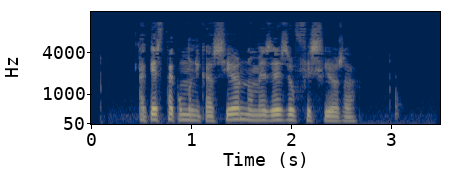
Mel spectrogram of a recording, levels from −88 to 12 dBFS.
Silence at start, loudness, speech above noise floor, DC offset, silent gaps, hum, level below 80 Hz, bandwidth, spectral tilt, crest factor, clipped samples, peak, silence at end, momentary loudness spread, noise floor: 0.5 s; -26 LUFS; 34 dB; under 0.1%; none; none; -72 dBFS; 11.5 kHz; -5 dB/octave; 20 dB; under 0.1%; -8 dBFS; 0.85 s; 12 LU; -60 dBFS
